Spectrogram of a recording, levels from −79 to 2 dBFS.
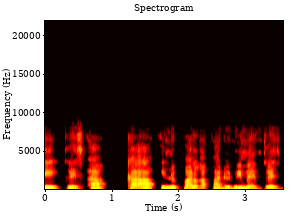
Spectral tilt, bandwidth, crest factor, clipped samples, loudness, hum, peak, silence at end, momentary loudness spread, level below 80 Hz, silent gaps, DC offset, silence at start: -7 dB/octave; 8.4 kHz; 18 dB; under 0.1%; -23 LUFS; none; -4 dBFS; 0.05 s; 7 LU; -60 dBFS; none; under 0.1%; 0 s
